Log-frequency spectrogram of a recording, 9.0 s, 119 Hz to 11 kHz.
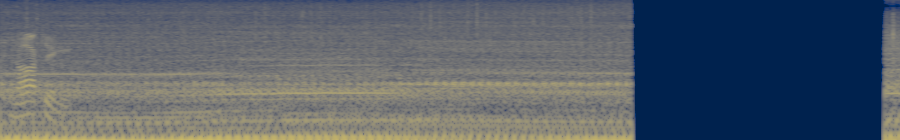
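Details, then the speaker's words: Non-AVCS JDM Subaru EJ205 after timing belt and water pump replacement, with exhaust smoke and low compression on one cylinder: steady idle with a light metallic tick about four per second, quieter than before; owner suspects a pulley hitting something. "It's knocking much quieter. You can still hear it, but like, man, does that mean it's just a pulley that's hitting something?"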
